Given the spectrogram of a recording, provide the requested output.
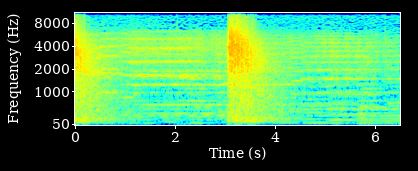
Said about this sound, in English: maximum advantage was made of long-range direct tank fire and small, hard-hitting tank elements to maintain the lines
